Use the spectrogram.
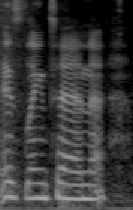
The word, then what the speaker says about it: Islington: Uh, Molly dot said, "I pronounce the s in islington, but maybe it's related to isle."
